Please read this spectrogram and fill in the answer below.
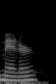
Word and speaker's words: manor: A manor pronounced just like the things you're apparently raised without. Whoa. Manners.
